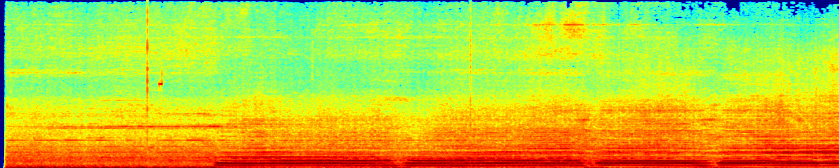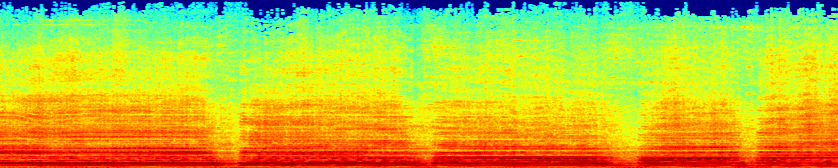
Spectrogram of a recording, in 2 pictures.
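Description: Diesel freight locomotive's air horn sounding a multi-note chord, starting about three seconds in and held in a run of long blasts broken by brief gaps. Under it is the low rumble of the approaching train.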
